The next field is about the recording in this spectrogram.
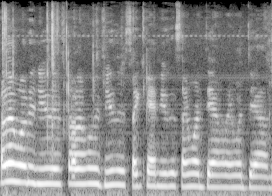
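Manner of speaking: tearful pleading broken up by sobs. Speaker recalling being stuck on a ropes-course tree, retelling a sobbing plea. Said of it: "I'm just like sobbing".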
